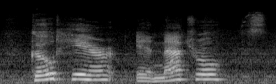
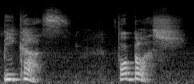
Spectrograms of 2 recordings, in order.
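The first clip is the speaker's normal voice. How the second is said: ordinary talk, nothing marked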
